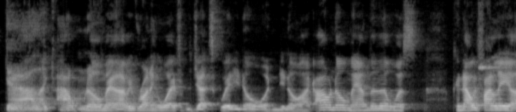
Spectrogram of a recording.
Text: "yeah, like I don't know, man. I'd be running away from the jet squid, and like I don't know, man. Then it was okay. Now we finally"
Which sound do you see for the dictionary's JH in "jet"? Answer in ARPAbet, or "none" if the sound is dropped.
JH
